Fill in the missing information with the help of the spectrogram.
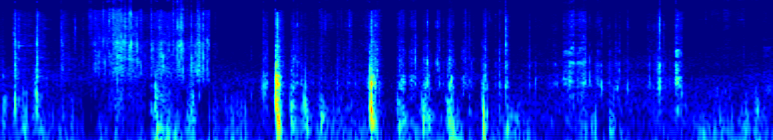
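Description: Clear plastic packaging crinkling as it is handled, then a run of sharp plastic clicks and knocks from a hobby RC drift car's plastic shell and a small cover on it being worked by hand. Two louder knocks come about three and four seconds in.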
